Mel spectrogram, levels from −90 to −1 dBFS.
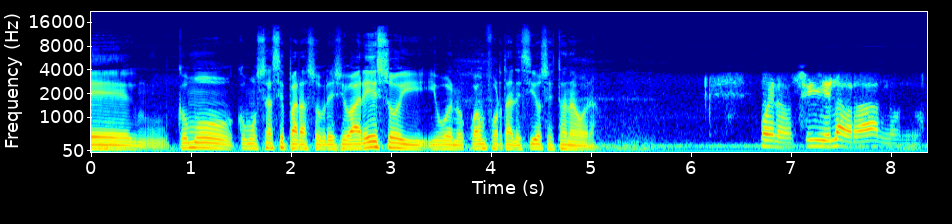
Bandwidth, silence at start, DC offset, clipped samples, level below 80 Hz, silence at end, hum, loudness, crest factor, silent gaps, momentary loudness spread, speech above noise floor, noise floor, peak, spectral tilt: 14.5 kHz; 0 s; under 0.1%; under 0.1%; -60 dBFS; 0.05 s; none; -29 LUFS; 18 dB; none; 20 LU; 24 dB; -52 dBFS; -12 dBFS; -7 dB/octave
